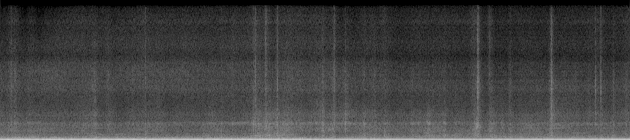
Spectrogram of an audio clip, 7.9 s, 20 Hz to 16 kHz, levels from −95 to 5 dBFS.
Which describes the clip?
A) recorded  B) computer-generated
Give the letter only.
B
